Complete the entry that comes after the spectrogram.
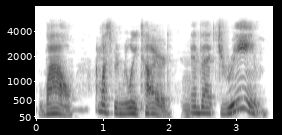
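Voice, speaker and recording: Excitable, anxious little filly unicorn played by a man, pitched well up, storybook reading, dull lo-fi sound. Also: slow pace, breathy edge, full character voice. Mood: sleepy, shaken. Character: young female unicorn apprentice, excitable, anxious, eager. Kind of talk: fan fiction read aloud with character voices.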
